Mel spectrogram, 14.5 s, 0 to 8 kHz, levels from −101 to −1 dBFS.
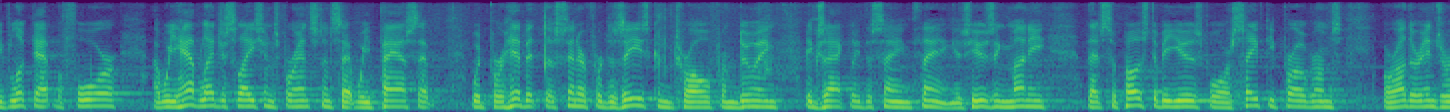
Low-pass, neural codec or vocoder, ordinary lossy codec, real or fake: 7.2 kHz; none; AAC, 48 kbps; real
